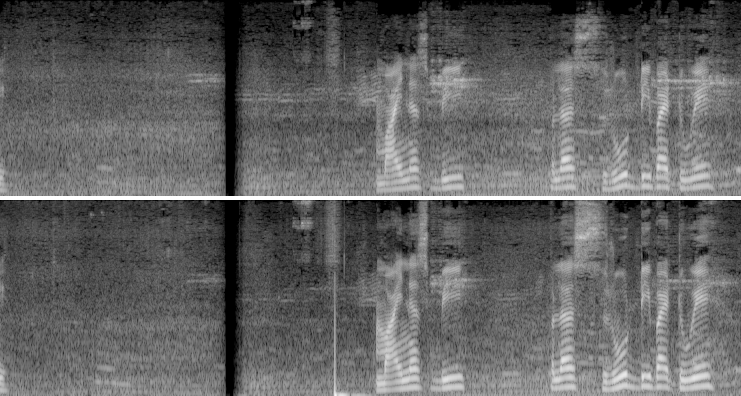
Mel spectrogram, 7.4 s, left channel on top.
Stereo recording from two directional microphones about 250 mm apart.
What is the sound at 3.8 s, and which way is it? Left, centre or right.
Speech, right.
